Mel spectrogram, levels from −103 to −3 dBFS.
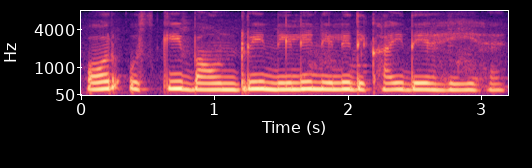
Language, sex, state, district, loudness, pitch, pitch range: Hindi, female, Madhya Pradesh, Bhopal, -13 LUFS, 235 Hz, 225-250 Hz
